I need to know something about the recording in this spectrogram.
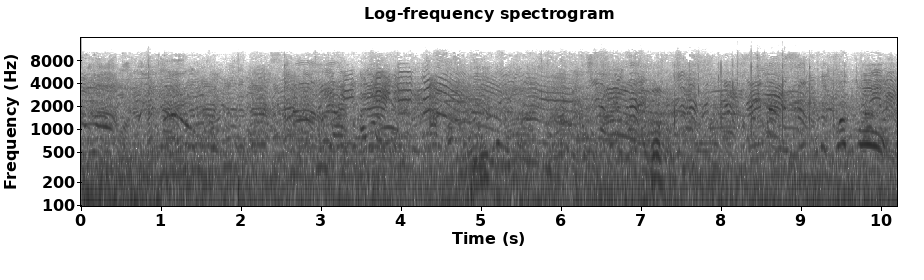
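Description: A crowd of adults and children chatters and calls out nearby outdoors.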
